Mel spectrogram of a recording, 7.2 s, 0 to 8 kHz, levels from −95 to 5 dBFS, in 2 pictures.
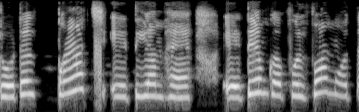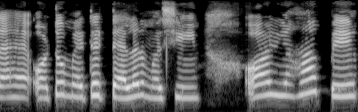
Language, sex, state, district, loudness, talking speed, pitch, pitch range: Hindi, female, Bihar, Bhagalpur, -14 LUFS, 140 wpm, 310 Hz, 280-345 Hz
